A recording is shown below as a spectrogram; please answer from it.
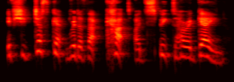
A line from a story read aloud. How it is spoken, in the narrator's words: Ron said angrily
